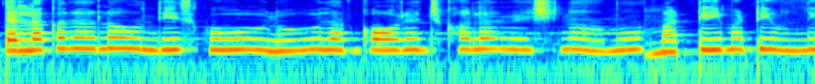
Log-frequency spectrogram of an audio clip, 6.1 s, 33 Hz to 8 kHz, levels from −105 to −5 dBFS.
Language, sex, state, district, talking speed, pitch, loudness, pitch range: Telugu, female, Andhra Pradesh, Anantapur, 120 wpm, 315 Hz, -32 LUFS, 305-320 Hz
